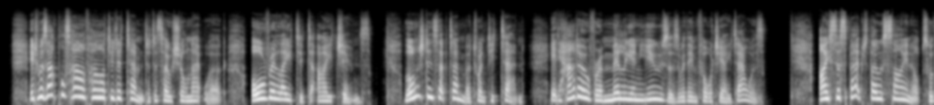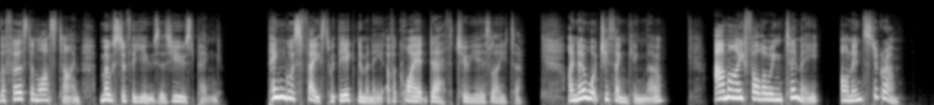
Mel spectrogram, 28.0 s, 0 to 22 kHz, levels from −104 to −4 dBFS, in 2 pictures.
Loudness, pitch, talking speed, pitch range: -20 LUFS, 205 Hz, 145 wpm, 165-260 Hz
